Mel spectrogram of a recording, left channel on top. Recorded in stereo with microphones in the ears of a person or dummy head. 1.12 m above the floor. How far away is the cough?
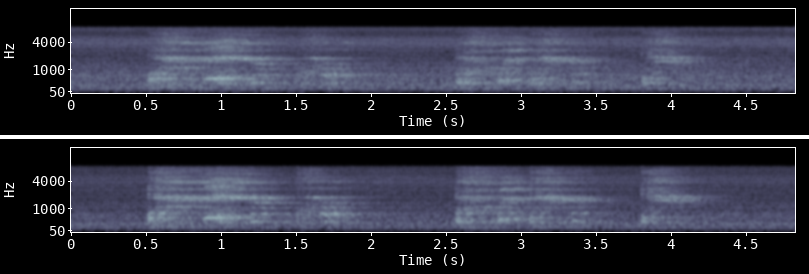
About 5.5 m.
